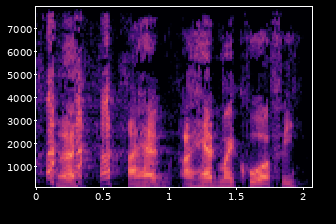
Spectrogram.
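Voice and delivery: put-on playful take-off of a New York accent; imitated New York accent. Guest teasing the host about his speech, imitated New York accent. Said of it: "imitating me now".

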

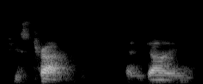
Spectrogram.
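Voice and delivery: ordinary delivery, nothing marked

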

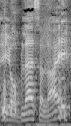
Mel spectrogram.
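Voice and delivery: loud, slow Toronto roadman slang; Toronto slang accent. Pretend. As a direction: stretch it out like Toronto street talk. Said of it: "People talk like that here".

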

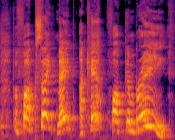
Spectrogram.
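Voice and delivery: high-pitched Australian cry, slowing down; Aussie mock shout. Aussie man pleading with cops, high mock Aussie cry. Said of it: "high probability of also shouting the phrase".

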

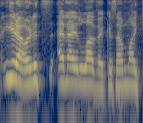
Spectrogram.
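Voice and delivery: normal talking voice

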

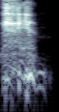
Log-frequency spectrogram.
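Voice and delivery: polite "ahem"; elderly man's ahem; throat clearing. Acted. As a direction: clear your throat to interrupt. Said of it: "said Professor Abernathy".

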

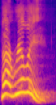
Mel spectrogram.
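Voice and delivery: high, quick joking take-back; joking retraction. Real, not acted. Pastor undercuts his own boast, playfully. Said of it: "That's why you're listening to me".

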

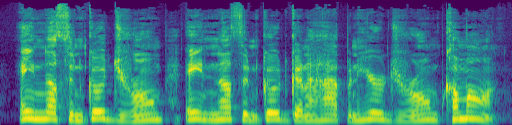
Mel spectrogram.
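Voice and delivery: put-on high, urgent little boy begging; high pleading kid voice. A narrator's reading. Little brother begging Jerome to leave, high and urgent. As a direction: pull your brother away, high and anxious.

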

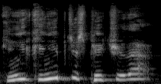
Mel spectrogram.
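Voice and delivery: ordinary delivery

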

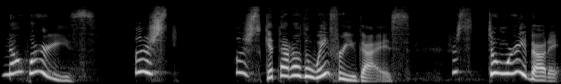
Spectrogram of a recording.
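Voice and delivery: high, breezy voice of God; easygoing, high-pitched reassurance from God; casual God. Retold or imitated. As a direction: play God lightly brushing off a problem. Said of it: "And God's like".

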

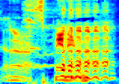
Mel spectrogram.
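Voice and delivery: drawn-out, disgusted groan on the word; mock disgust. Scoffing at a Dairy Queen worker's excuse, slow disgusted groan. Mocking the hot dog excuse.

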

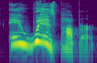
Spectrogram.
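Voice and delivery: loud, high, drawn-out cry of delight. A narrator's reading. Giant beaming at Sophie, delighted cry. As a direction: beam as you call it out. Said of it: "cried the B F G, beaming at her".

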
